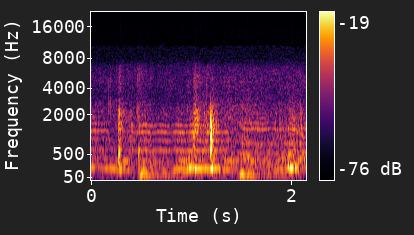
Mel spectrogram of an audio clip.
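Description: Near silence: a faint, low, buzzing hum on the old film soundtrack.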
